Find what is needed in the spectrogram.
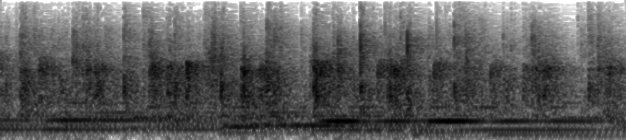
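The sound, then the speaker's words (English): Congregation clapping hands in praise to Jesus at a church service: dense, lively clapping over a held musical tone, steady and fairly loud throughout. “We'll give Jesus a hand clap of praise.”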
